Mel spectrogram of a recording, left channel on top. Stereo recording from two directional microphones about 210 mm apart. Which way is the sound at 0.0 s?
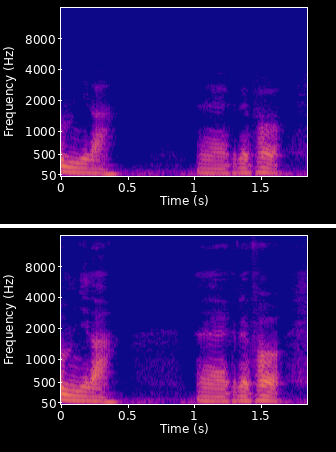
20° right (ahead or behind).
